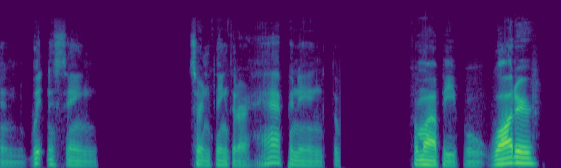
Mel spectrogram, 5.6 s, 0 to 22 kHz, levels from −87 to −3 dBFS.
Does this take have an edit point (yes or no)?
yes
